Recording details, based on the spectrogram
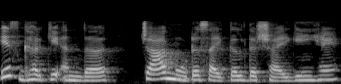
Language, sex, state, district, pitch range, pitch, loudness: Hindi, female, Bihar, Bhagalpur, 190-230 Hz, 200 Hz, -20 LUFS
